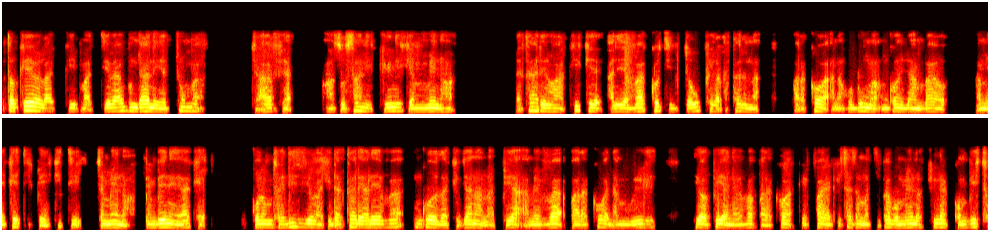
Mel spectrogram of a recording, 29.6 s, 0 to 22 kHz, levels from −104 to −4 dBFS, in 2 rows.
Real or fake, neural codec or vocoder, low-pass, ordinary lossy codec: real; none; 7.2 kHz; Opus, 16 kbps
